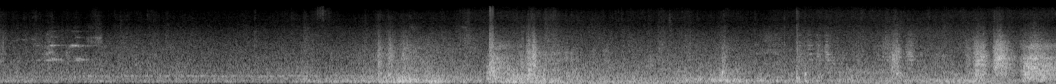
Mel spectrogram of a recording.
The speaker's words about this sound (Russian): Дует сильный ветер. Собирается буря.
